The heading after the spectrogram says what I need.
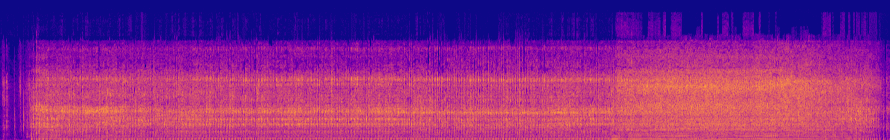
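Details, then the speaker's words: Echo chainsaw, neglected over a year and once submerged, moldy and rusty: steady high two-stroke buzz at idle, then a clean rev up and back down; runs and responds normally. "Folks, that's why I like them Echoes. They crank."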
